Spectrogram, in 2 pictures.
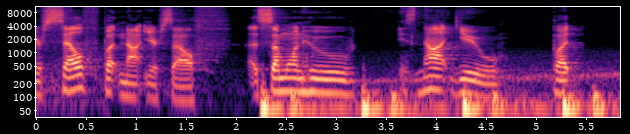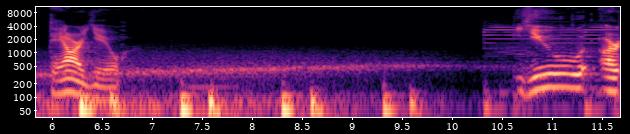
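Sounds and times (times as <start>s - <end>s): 
speech: 0.0s - 6.8s, 10.7s - 11.6s
heartbeat sound effect with deep lub-dub thumps: 2.2s - 10.0s
low droning hum: 2.2s - 10.3s.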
